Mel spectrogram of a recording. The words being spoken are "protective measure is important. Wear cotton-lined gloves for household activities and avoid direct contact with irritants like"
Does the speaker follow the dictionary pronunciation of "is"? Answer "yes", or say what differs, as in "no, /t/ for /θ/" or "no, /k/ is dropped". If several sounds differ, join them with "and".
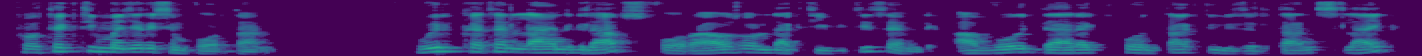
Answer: no, /s/ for /z/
